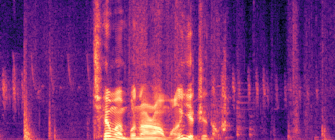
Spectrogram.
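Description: A middle-aged man speaks sternly.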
